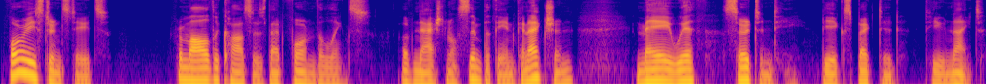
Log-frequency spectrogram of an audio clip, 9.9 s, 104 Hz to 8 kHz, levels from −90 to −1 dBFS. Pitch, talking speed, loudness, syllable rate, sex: 100 Hz, 145 wpm, -21 LUFS, 4.9 syllables/s, male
